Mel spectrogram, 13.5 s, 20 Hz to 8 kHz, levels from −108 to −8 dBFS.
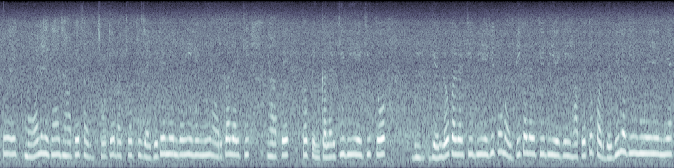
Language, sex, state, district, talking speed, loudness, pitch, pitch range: Hindi, female, Bihar, Darbhanga, 200 wpm, -18 LUFS, 260 Hz, 240-275 Hz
